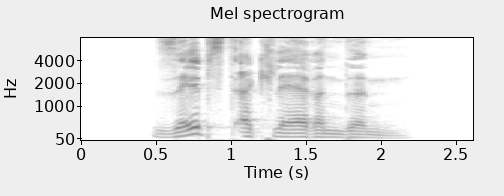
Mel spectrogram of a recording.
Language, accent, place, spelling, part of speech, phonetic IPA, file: German, Germany, Berlin, selbsterklärenden, adjective, [ˈzɛlpstʔɛɐ̯ˌklɛːʁəndn̩], De-selbsterklärenden.ogg
- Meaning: inflection of selbsterklärend: 1. strong genitive masculine/neuter singular 2. weak/mixed genitive/dative all-gender singular 3. strong/weak/mixed accusative masculine singular 4. strong dative plural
